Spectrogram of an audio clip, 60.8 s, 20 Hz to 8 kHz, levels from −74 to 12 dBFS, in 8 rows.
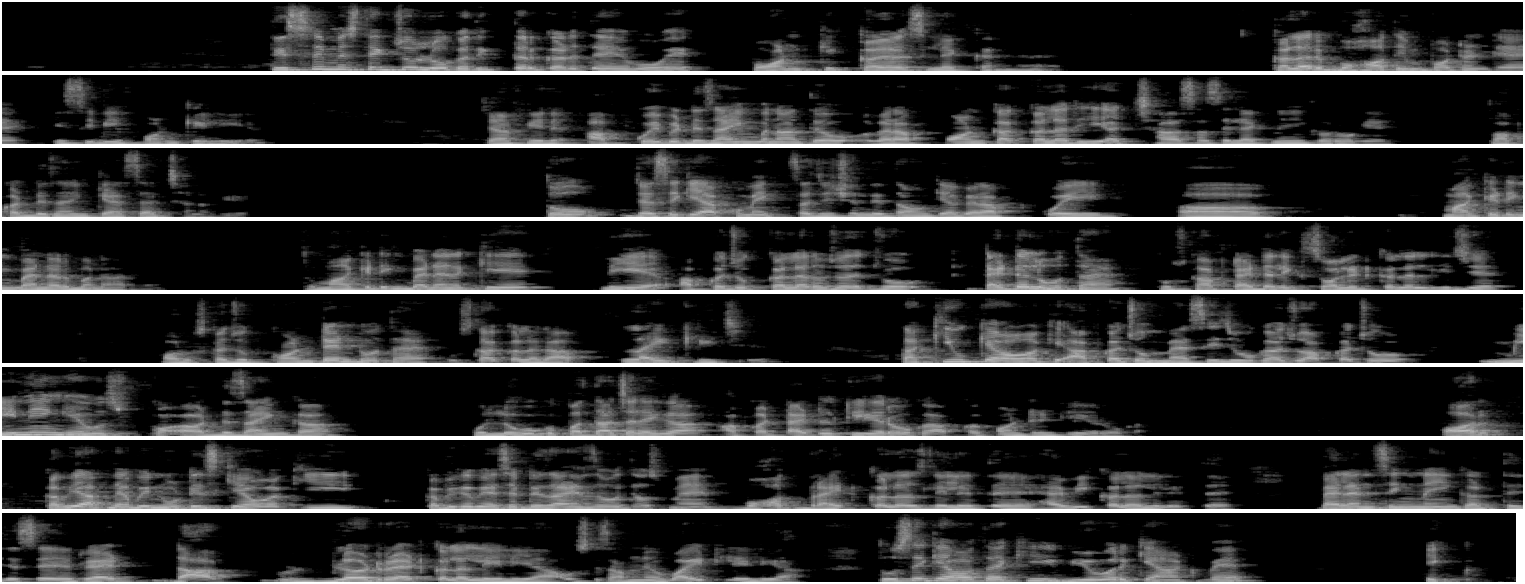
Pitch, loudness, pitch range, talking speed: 160 Hz, -20 LUFS, 150-180 Hz, 180 wpm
